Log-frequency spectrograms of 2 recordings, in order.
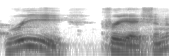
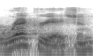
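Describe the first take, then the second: First: The word begins with a long 'ree' sound. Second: The word begins with a short 'rek' sound. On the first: It means creating something anew. The speaker calls it right. "but recreation" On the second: It means leisure or play. The speaker calls it wrong. "not recreation"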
